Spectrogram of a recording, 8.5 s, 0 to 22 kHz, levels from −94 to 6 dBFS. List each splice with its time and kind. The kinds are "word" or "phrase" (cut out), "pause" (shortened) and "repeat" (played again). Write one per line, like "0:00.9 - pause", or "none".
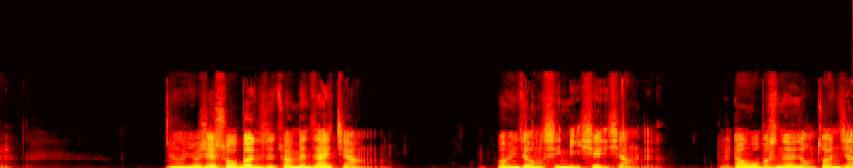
none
